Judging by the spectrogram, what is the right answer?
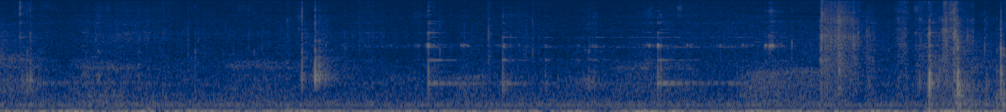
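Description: Cooked crab being pulled apart by hand: the shell cracking and snapping in a few sharp clicks, the loudest cluster about four seconds in.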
